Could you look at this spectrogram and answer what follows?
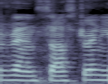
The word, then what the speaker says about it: Van Susteren: Greta Van Susteren? Oh no. I've never said that out loud. Say this. – Greta Van Susteren, you said it right.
